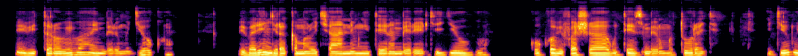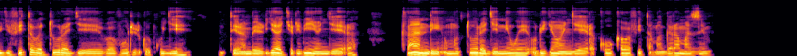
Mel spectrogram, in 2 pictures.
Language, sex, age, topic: Kinyarwanda, male, 18-24, health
